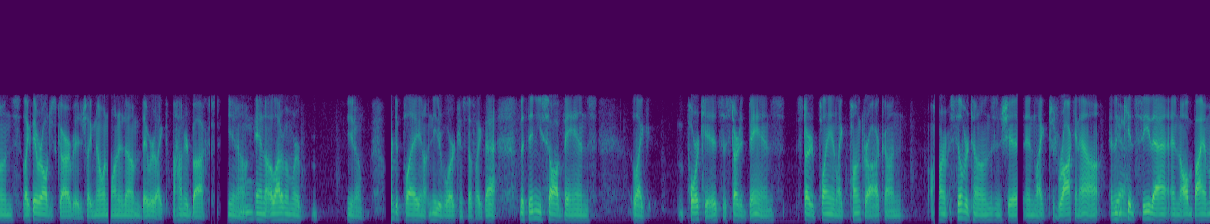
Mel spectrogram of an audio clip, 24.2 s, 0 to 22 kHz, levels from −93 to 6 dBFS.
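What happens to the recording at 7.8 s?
Packet loss filled with silence cuts a 120 ms hole from 7.71 to 7.83 s, which fits four 30 ms packets. The receiver plays silence, with hard edges.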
